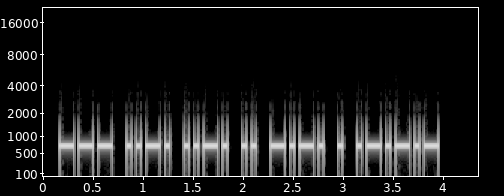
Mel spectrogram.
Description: Morse code, heard as a keyed tone, about 25 wpm, 700 Hz. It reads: OFFICE.
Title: Sentences from Top 1000 Words 25wpm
